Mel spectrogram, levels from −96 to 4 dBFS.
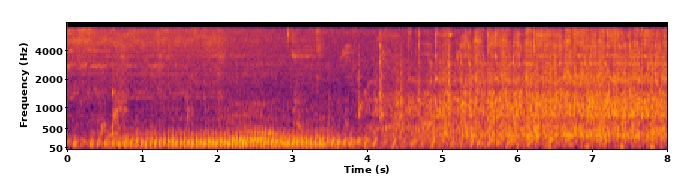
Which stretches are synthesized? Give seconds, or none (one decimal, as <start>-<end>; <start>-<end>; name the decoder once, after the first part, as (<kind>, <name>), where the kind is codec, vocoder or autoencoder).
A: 0.0-3.4 (autoencoder, DAC-VAE); 5.4-7.3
